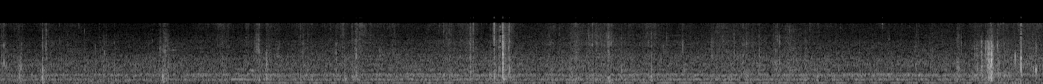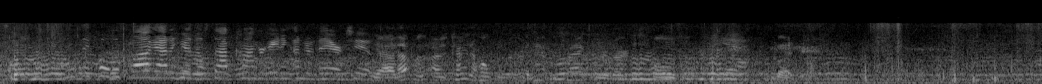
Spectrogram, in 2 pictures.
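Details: Honey bees from a hive found in a felled tree, being rehoused with their queen. Steady swarm buzz, with a low background drone cutting out midway, then passing bees' wavering whines sweep up and down over scattered taps.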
